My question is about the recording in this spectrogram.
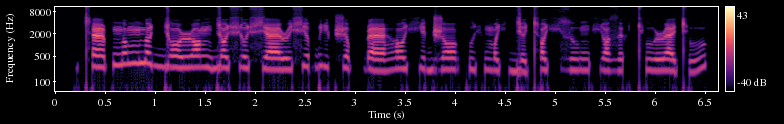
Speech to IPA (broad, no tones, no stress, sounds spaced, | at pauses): cʰ æ p n ɔ ŋ n ɒ ɟ ɔ ɹ ɒ ŋ ɟ ɒ ɕ ɔ ɕ æ ɹ ɕ ə ɓ i t͡ʃ ʌ p ɓ æ ɦ ɔ ç ə d͡ʒ ɔ k u ç m ɒ ç ɟ ə cʰ ɒ ç z u ŋ ç ɒ z ə x cʰ u ɹ æ cʰ u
